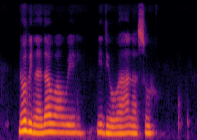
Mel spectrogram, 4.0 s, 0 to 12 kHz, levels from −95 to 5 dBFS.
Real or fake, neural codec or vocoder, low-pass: fake; codec, 24 kHz, 0.9 kbps, WavTokenizer, large speech release; 10.8 kHz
